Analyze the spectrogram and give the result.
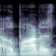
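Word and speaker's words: Obada: Yeah, Obata.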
